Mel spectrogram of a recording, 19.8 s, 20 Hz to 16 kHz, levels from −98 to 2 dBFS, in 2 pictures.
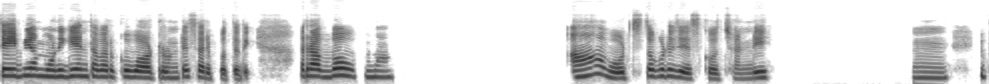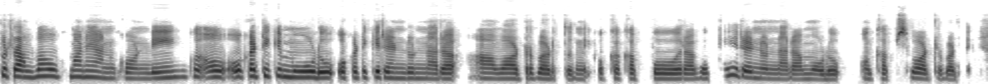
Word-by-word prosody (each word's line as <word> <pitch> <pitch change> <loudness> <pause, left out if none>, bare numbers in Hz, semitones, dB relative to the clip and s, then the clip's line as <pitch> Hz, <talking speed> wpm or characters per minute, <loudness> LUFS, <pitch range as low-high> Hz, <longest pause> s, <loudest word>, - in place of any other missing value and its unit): సేమియా 295 +1 +6
మునిగేంత 270 +1 +2
వరకు 255 0 0
వాటరుంటే 225 +1 +1
సరిపోతది. 185 -5 -2 0.6
రవ్వ 270 0 +3 0.2
ఉప్మా 250 -1 -8 2.0
ఆ! - - +4 0.4
ఓట్స్‌తో 215 +6 -1
గూడా 280 -1 0
జేసుకోవచ్చండి. 195 +1 -1 1.5
హ్మ్. 220 -1 -9 0.4
ఇప్పుడు 295 +3 0
రవ్వ 250 +1 +3 0.2
ఉప్మనే 255 -1 -3
అనుకోండి. 210 -1 -3 0.3
ఒక 265 +1 -2
ఒ - - +4 0.2
ఒకటికి 280 +2 +3
3, 235 -2 +6 0.2
ఒకటికి 230 +1 +1
రెండున్నర 205 -3 -3 0.4
ఆహ్ 200 -1 -2
వాటర్ 200 0 -1
పడుతుంది. 180 -1 -3 0.2
ఒక 195 0 -6
కప్పు 195 0 -3 0.3
రవ్వకి, 195 +9 -5 0.2
21/2 190 -5 -1 0.2
3 175 -1 -1 0.5
కప్స్ 185 -2 0
వాటర్ 195 -2 -1
పడతాయి. 170 - -7
220 Hz, 100 wpm, -25 LUFS, 195-255 Hz, 2.0 s, సేమియా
